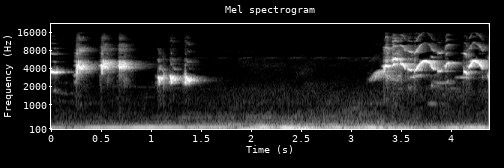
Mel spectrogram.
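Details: Orange-headed thrush from North Bali singing continuously to help caged birds start singing. Clear whistled phrases, a pause, then a rich tumbling run of high warbled notes, over a low hum.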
